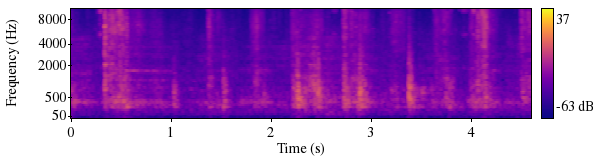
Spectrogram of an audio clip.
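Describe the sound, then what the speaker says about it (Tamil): Spoon scraping and stirring rava laddu mixture as sugar melts in a hot pan, a run of uneven dry scrapes and clinks, close and fairly quiet, with no voices. "கிண்டிகிட்டே இருக்கணும்."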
